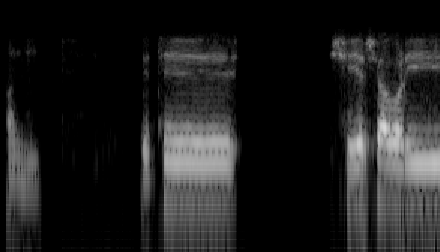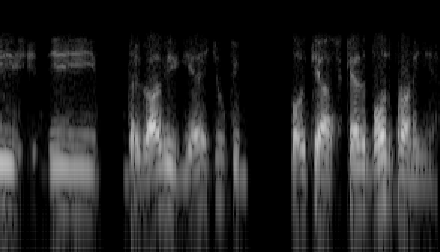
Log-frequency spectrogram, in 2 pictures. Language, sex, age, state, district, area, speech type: Punjabi, male, 30-45, Punjab, Firozpur, rural, conversation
